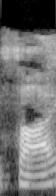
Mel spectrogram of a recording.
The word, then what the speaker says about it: Si: Is the correct way to say your name Sai?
